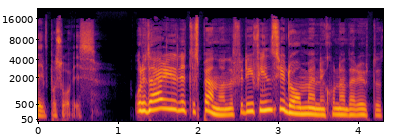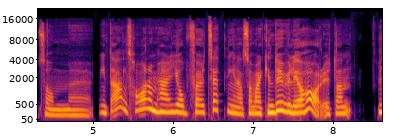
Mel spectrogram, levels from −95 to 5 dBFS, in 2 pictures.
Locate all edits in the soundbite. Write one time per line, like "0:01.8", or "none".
none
